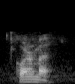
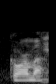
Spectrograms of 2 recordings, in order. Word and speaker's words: Gorma: Yeah, we get a little bit more into I know I'm going to say it wrong, but the Gorma? Gorma? – Gorma. – Gorma. – Yeah, okay. I know how they spell it, but whenever they say it in the show, it sounds like they're saying Gorma.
